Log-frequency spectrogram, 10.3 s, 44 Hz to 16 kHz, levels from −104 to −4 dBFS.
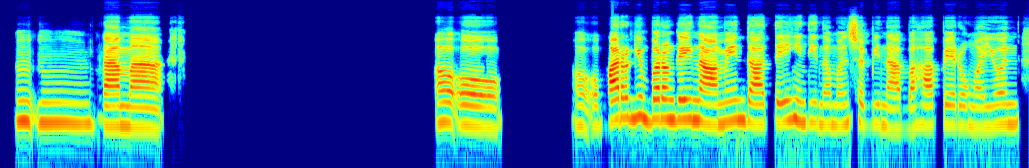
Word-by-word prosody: Mm, 220 -2 -9
tama. 190 -2 +4 2.7
Oo, 210 -2 -1 1.0
oo, - - -9
parang 255 +3 +7
yung 265 - -2
barangay 245 0 +3
namin, 225 +2 +4
dati 215 +1 0
hindi 225 -3 -5
naman 205 -1 -8
siya 215 0 +1
binabaha, 185 0 -3
pero 200 -1 -3
ngayon 195 +3 -7
210 Hz, 85 wpm, -22 LUFS, 195-225 Hz, 2.7 s, parang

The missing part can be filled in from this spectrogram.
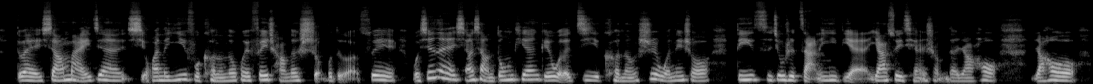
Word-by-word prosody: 对， 180 -2 +2
想 180 0 +2
买 205 -7 +3
一 170 - 0
件 190 -1 +1
喜 255 - +2
欢 185 0 0
的 185 - +2
衣 210 +5 +1
服， 205 -5 -2
可 - - -3
能 155 -1 -2
都 175 +2 0
会 185 -1 +1
非 210 +3 +3
常 165 -6 -4
地 180 - -1
舍 465 - 0
不 - - -5
得。 - - -5
所 215 - +3
以 190 -4 +2
我 170 - -2
现 295 - +2
在 265 -8 +2
想 215 - +1
想， 205 -8 0
冬 200 +4 +1
天 220 0 +1
给 185 -4 +1
我 190 - +4
的 - - +2
记 165 +5 -4
忆 180 - +1
可 175 -1 -4
能 155 +2 -3
是 245 +6 +1
我 180 -8 0
那 185 +4 -1
时 190 - -4
候 170 +1 -2 0.2
第 210 0 +3
1 - - +2
次 210 -2 -5
就 210 0 +3
是 195 - +4
攒 190 - -1
了 - - -3
一 195 +1 +1
点 335 - -2
压 185 -1 +3
岁 195 0 +1
钱 180 -4 -4
什 - - -8
么 - - -9
的， 155 - -5
然 155 -1 -4
后 190 -2 -2 0.3
然 160 - -1
后 185 -3 +3
190 Hz, 325 characters per minute, -24 LUFS, 175-210 Hz, 0.3 s, 我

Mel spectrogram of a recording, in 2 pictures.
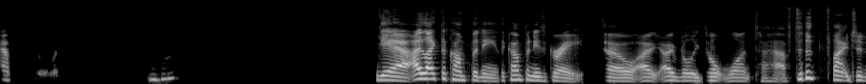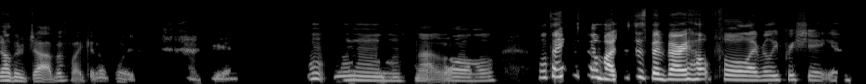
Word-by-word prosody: Absolutely. 275 - -11 0.9
Mhm. 245 +5 -9 2.0
Yeah. 200 -3 +5
I 245 - +7
like 255 0 +7
the 265 - -1
company, 190 -8 -2
the - - -10
company 215 0 -1
is 180 - -4
great, 165 -4 -2 0.2
so 155 -3 -1
I 170 +4 -1
I - - -1
really 170 -2 -2
don't 180 +2 -4
want 160 0 -7
to 150 - -14
have 150 0 -7
to 275 +3 +1
find 200 -3 0
another 185 -4 -2
job 150 +2 -6
if 180 +2 -12
I - - -13
can - - -14
avoid - - -14 0.6
it. - - -16
Yeah. - - -12 0.8
Mm-mm, 190 -8 -6
not 95 +3 -9
at - - -13
all. 170 +2 -7 0.4
Well, 315 -1 -3
thank 360 +3 +4
you 400 - -12
so 335 - +4
much, 235 -6 +8
this 300 - -17
has 335 -4 +1
been 260 -4 +6
very 225 -1 +9
helpful, 230 -3 0
I 195 - +2
really 200 +1 -4
appreciate 210 -2 -9
you. 200 +1 -13
195 Hz, 165 wpm, -22 LUFS, 170-235 Hz, 2.0 s, very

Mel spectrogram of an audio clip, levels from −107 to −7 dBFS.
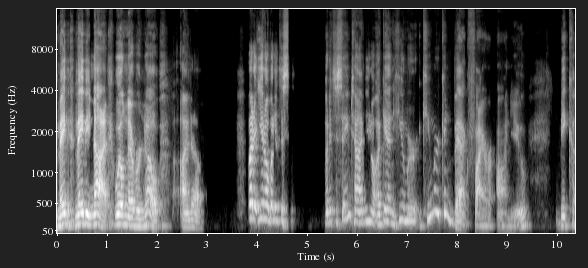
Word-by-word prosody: Mayb 160 +4 +6
maybe 165 +1 +8
not. 160 +1 +5
We'll 155 0 +7
never 135 -4 +2
know. 165 +9 -1 0.4
I 115 - -1
know. 115 0 -8 0.9
But, 255 0 +5
eh, - - +1
you 250 +3 -2
know 235 -2 -1
but, 230 -1 -3
at 215 - -8
the 200 - -6
s - - -2 0.7
but, 175 +1 -7
at 190 - -10
the 190 - -6
same 260 +11 -6
time, 185 -6 -4
you 205 +1 -6
know, 175 -3 -6
again, 185 +3 -5
humor 210 +4 -9
humor 330 - -6
can 335 -7 -7
backfire 200 - -7
on - - -13
you, - - -11 0.6
becau 135 -1 -8
180 Hz, 180 wpm, -20 LUFS, 155-215 Hz, 0.9 s, maybe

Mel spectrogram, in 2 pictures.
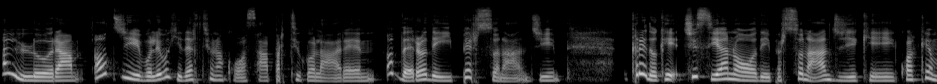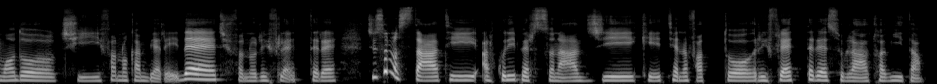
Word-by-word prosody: Allora, 180 - +4 0.2
oggi 325 - +2
volevo 190 - +2
chiederti 210 - -3
una 205 -3 -4
cosa 165 +1 -8
particolare, 170 0 -6 0.2
ovvero 200 0 +3
dei 180 -5 0
personaggi. 185 - -5 0.7
Credo 475 - +4
che 225 +2 +2
ci 365 +9 +3
siano 235 - +4
dei 170 -1 -1
personaggi 180 -2 -1
che, 185 - -7
in 175 -1 -3
qualche 220 - -1
modo, 185 -4 0
ci 170 0 -6
fanno 190 +1 -5
cambiare 170 -7 -4
idee, 235 -3 +7
ci 220 - -10
fanno 170 -1 -7
riflettere. 180 0 -4 0.3
Ci 335 - -2
sono 320 +1 +5
stati 190 - +2
alcuni 200 +3 0
personaggi 180 0 -1
che 175 0 -5
ti 200 - -3
hanno 185 0 -1
fatto 175 +1 -2
riflettere 185 +2 0
sulla 165 -4 -2
tua 175 +1 -4
vita? 170 -4 -4
185 Hz, 130 wpm, -25 LUFS, 175-210 Hz, 0.7 s, idee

